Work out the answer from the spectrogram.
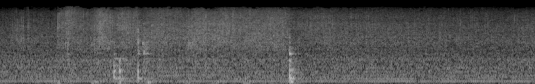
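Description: Sliced mushrooms, onion and garlic sizzling in oil in a coated pot while a wooden spatula stirs them. A few knocks of the spatula against the pot, the loudest a little under three seconds in.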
